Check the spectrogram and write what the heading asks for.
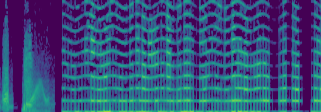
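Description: Digitally distorted cartoon logo jingle: a few short bursts, then from about a second in a steady, buzzing, slightly wavering whine made of very rapid pulses, which breaks into choppy stutters near the end.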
